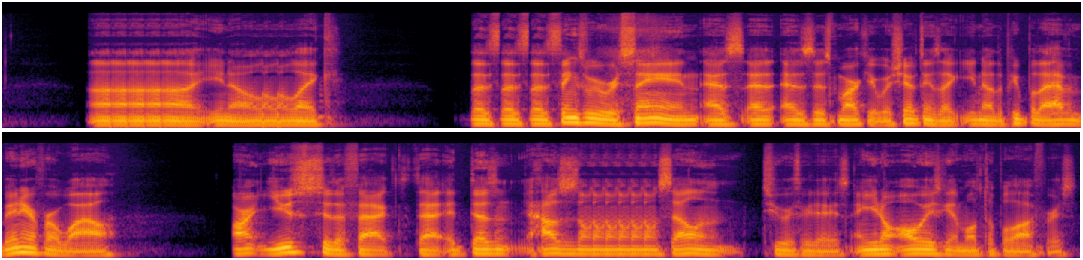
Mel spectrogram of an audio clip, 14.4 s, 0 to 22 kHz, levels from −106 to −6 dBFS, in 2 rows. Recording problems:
audio stuttering; 4 times, first at 0.5 s

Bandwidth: 16 kHz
